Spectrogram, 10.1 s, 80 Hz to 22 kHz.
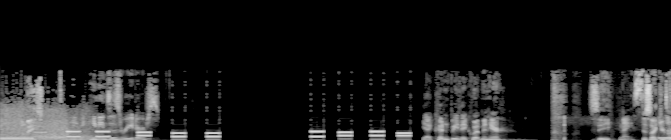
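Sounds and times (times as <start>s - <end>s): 
speech: 0.4s - 2.4s, 6.3s - 7.7s, 8.8s - 10.0s
telephone keypad dialing tones: 4.7s - 6.2s.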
